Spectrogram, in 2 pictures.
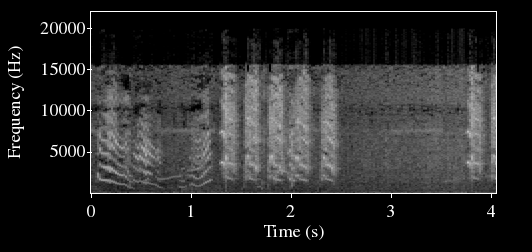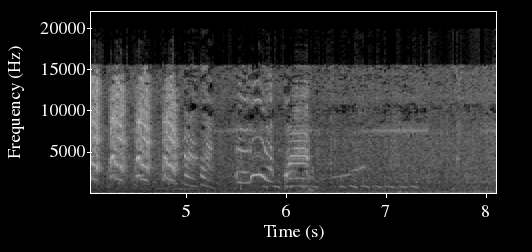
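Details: Indian ringneck parakeet giving runs of harsh, high squawks, about four per second in two bursts, followed by shorter chattering and slurred whistled notes over steady background hiss.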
